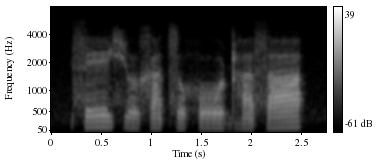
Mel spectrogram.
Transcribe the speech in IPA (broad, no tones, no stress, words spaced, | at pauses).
seːçɵːxa t͡sohoːɖʱa sa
